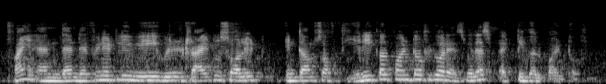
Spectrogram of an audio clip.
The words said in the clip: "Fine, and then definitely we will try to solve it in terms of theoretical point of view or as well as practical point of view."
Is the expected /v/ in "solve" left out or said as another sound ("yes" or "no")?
yes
